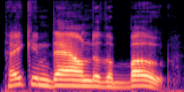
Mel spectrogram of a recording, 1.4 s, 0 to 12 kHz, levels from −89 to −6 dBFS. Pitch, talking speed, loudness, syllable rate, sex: 160 Hz, 260 wpm, -15 LUFS, 4.9 syllables/s, male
